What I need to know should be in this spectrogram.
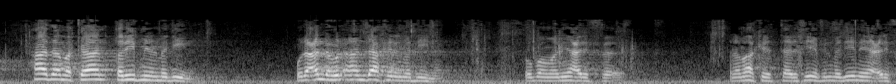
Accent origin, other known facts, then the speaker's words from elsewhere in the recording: Tunisia; والكتاتيب عندنا في تونس يسمون سورة كذا كذا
